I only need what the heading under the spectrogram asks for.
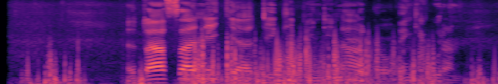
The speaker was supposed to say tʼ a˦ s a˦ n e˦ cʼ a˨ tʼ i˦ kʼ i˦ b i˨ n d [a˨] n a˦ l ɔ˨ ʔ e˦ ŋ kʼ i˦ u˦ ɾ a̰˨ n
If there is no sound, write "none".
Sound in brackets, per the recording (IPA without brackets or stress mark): i˨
